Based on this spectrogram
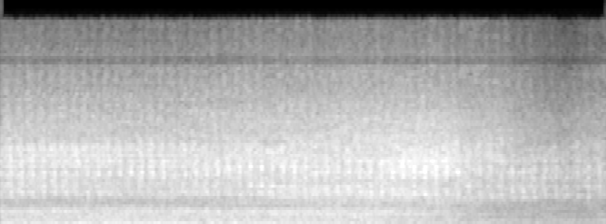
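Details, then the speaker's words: Salvage auction car with a MultiAir turbo engine that doesn't drive (no clutch, suspected linkage/transmission problem): steady, even idle with no stumbling; the engine itself runs well. "it runs great though it sounds good"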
